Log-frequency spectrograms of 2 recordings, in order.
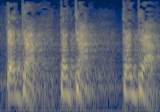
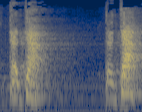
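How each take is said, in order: First: Imitating an excited baby's babble; short bursts of mock baby babble. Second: Imitating a baby's insistent babble; fervent scowling baby. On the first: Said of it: "She's so excited, and she goes". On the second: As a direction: babble in short, scolding bursts with a scowl. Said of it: "she gets a scowl, and she goes".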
